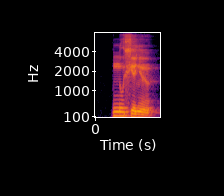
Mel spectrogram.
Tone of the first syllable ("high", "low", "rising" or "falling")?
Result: high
